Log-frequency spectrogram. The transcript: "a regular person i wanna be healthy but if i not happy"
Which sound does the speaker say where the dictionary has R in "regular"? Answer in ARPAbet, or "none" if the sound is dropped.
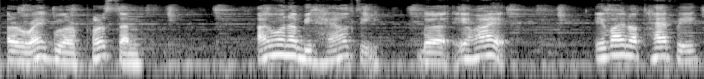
R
